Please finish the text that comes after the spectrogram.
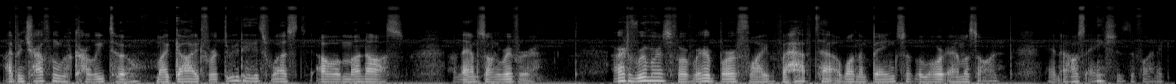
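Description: A man's voice: mid-range voice, fairly even intonation, a little fast, gravelly, slight background noise. A man reading a horror story aloud as an ASMR storyteller, sometimes stumbling and rereading phrases.

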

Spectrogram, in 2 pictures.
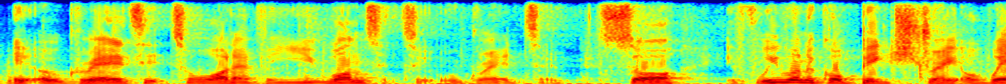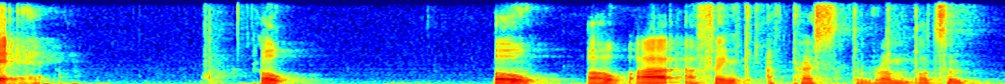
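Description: A man with a croaky voice, casually commenting as he builds a city in a game, alone at home. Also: medium pitch, lively intonation, moderate pace, muffled recording. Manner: chatty, self-assured, talks while building. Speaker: gaming channel host. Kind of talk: casual let's-play commentary.

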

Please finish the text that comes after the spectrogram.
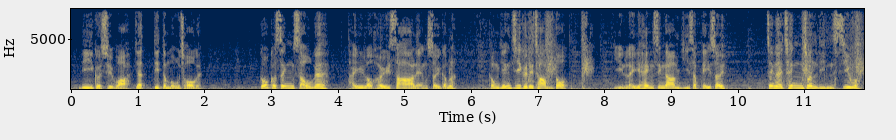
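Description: A man with a Hong Kong Cantonese accent narrating a story dramatically, acting out the dialogue as he goes. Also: mid-range voice. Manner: animated, acts out dialogue.

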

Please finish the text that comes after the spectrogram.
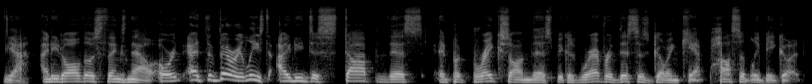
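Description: A man's voice: medium pitch, expressive, moderate pace, few pauses, darkish tone, dry recording. Casual male podcast co-host, close dry sound. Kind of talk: casual chat about tabletop games.

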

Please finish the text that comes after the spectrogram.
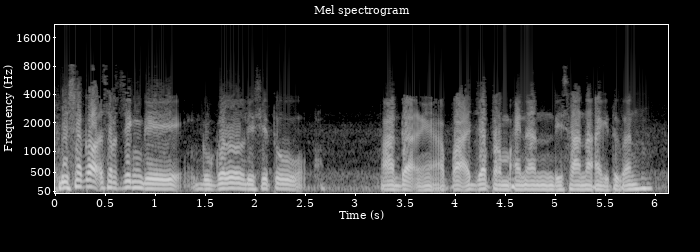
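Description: A man with a fairly low voice talks off the cuff as a motovlogger. He is casual and a bit halting, riding outdoors. The sound is dull and band-limited, with clear road and traffic noise. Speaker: motovlogger, host. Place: outdoors on a moving motorbike at night. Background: traffic and vehicle noise.

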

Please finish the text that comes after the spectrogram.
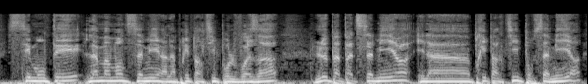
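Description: A man's voice: on the high side, a little fast, slightly rough. A man hosting a late-night call-in radio show, chatting and teasing callers in a jokey way. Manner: jokey, teasing, puts on a mock Quebec accent. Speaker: radio host.

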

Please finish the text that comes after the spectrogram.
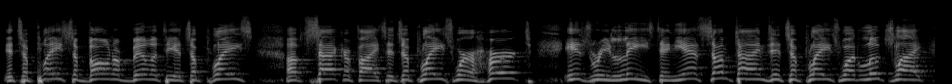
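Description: A man's voice: high-pitched, measured pace, sharp tone. A middle-aged man preaching a sermon as pastor from a church stage into a handheld microphone, calling on the congregation for amens. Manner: preaching with call-and-response asides to the congregation.

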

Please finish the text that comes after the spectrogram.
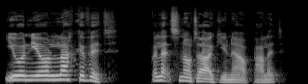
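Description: Man as mocking alien in disguise, teasing, mischievous, higher pitch, sci-fi audiobook character. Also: big pitch swings, a little fast, a bit bright, exaggerated voice.

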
